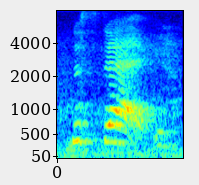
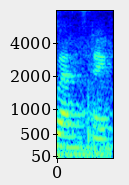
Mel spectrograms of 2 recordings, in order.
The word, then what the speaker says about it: Wednesday: It was a Wednesday. Just Wednesday, thanks.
